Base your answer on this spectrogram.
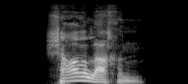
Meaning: having scarlet fever
- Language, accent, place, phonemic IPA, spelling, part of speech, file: German, Germany, Berlin, /ˈʃaʁlaχn̩/, scharlachen, adjective, De-scharlachen.ogg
